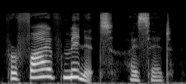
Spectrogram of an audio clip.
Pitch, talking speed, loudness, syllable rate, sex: 270 Hz, 160 wpm, -17 LUFS, 4.5 syllables/s, female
